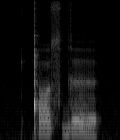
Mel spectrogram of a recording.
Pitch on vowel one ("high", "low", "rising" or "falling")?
high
